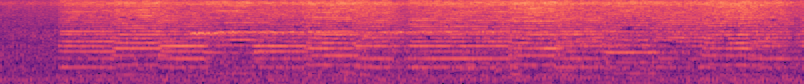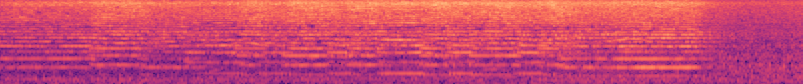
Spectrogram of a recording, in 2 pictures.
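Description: A tour bus's basuri telolet horn plays a long tune of short notes that step up and down in pitch, several a second. It starts just after the opening and cuts off sharply near the end.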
